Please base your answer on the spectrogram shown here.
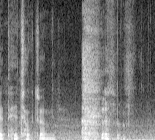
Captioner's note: laughs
